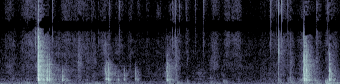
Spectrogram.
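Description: Small sewing scissors snipping through woven fabric: a few short, sharp snips, the loudest about half a second in and another just before the end.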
